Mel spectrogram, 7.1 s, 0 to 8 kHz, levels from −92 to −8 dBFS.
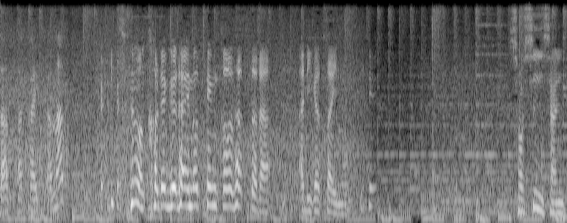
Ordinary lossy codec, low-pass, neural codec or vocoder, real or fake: Opus, 64 kbps; 7.2 kHz; none; real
